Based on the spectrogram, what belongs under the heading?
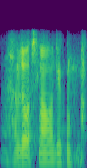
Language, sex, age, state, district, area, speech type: Kashmiri, male, 18-30, Jammu and Kashmir, Shopian, rural, conversation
